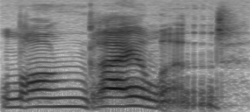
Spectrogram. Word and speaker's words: Long Island: Long Island pronounce it Long Island they do pronounce that final G that is a dialectical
